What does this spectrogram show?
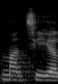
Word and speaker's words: Mantilla: Well, I think it's a great appointment, and I'd like to make the motion to appoint Montilla? How do you say the right? Mantilla, like tortilla.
